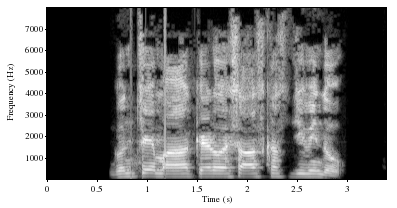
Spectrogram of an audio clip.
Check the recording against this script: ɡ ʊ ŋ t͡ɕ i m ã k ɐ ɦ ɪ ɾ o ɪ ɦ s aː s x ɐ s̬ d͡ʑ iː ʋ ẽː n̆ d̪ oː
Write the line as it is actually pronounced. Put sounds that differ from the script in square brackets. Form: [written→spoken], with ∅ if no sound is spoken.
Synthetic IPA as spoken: ɡ ʊ [ŋ→n] t͡ɕ [i→e] m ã k ɐ ɦ ɪ [ɾ→ɽ] o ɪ ɦ s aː s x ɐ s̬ d͡ʑ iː ʋ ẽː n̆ d̪ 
